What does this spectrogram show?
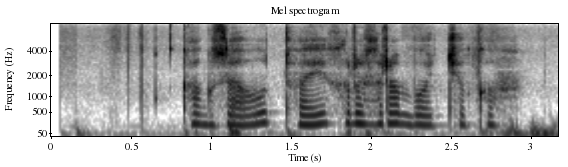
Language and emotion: Russian, neutral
